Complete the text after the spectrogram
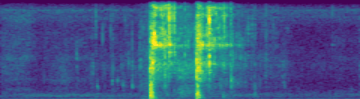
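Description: A fishing reel clicks.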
